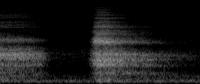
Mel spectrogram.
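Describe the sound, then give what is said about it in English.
A deep breath, heard as a soft airy rush of air that pauses briefly and then comes again as a longer, stronger breath before fading away. No one speaks over it. “Just take a breath.”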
